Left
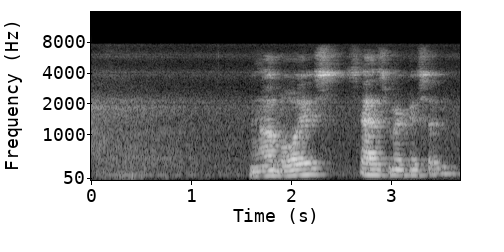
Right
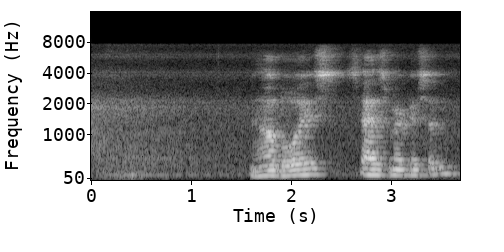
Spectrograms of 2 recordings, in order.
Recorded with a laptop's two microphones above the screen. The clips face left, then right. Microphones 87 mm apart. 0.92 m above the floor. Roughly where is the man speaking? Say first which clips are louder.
Even; left.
